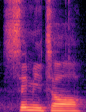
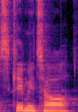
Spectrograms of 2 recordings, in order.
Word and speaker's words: scimitar: It's pronounced scimitar, not scimitar.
